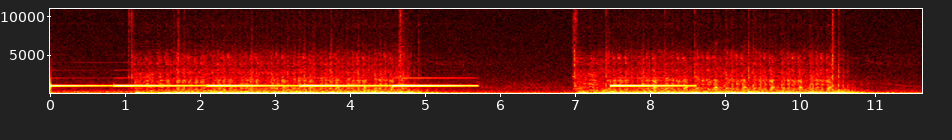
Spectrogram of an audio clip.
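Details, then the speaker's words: Salvaged Dodge Cummins diesel after a cam position sensor replacement: two long cranking bursts, puffing and thumping unevenly, never catching; codes P2509 and P0341. Owner wonders whether too-early injection explains the knock and white smoke, but doubts it. "It would make sense for that, what almost sounded like a pre-detonation, for that knock, and then it would make sense for the white smoke."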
